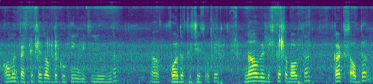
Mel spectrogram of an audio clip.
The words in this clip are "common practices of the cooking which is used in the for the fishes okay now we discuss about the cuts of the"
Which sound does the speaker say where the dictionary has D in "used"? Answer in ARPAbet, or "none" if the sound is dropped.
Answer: none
